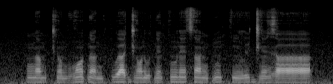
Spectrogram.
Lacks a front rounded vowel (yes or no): yes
